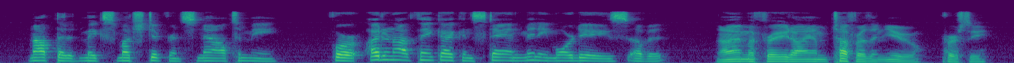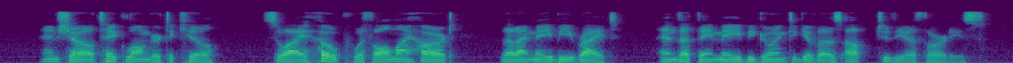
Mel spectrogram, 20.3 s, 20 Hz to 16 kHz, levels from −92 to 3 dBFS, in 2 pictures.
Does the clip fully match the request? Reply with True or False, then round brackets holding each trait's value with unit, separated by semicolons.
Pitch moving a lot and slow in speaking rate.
False (5.7 semitones; 185 wpm)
